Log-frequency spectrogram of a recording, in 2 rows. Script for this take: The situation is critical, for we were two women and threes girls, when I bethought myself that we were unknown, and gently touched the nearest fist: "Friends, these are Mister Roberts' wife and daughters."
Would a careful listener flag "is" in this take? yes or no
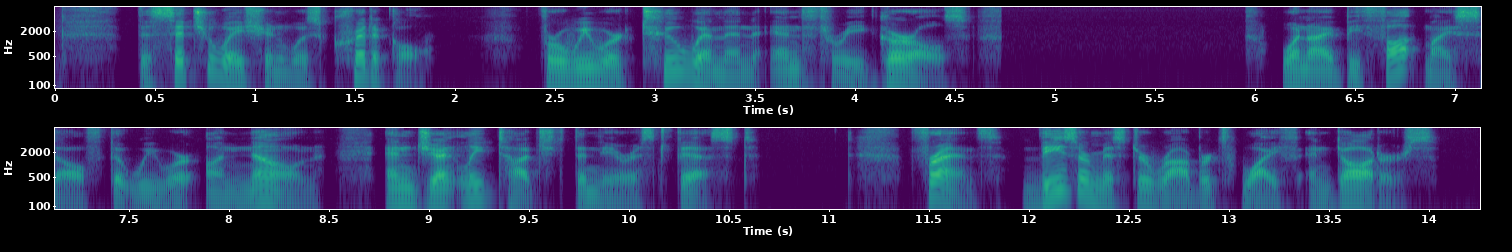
yes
